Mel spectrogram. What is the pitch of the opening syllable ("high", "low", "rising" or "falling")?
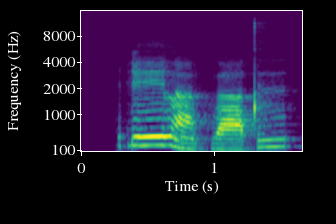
high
